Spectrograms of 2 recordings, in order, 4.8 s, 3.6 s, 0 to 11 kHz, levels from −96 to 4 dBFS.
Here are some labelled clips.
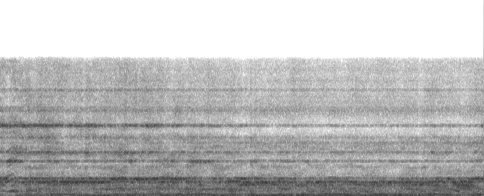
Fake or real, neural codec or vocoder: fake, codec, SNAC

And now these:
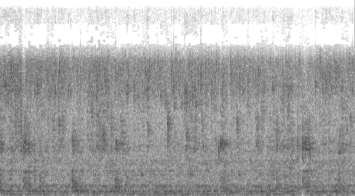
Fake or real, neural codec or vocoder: real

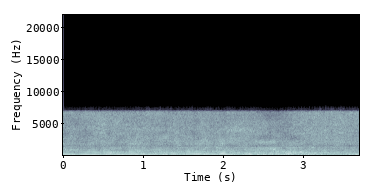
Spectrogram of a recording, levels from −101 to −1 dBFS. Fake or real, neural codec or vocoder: fake, codec, SNAC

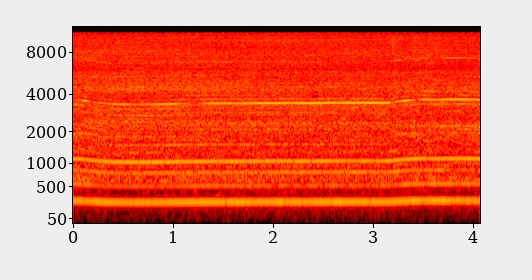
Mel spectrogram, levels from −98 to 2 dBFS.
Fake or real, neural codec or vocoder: real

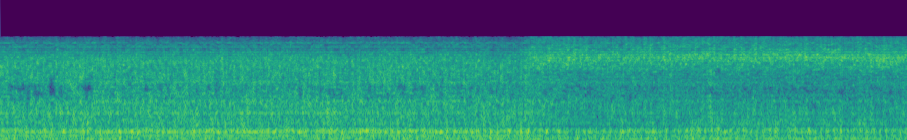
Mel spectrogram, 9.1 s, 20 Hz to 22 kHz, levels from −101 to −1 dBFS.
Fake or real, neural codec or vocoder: fake, vocoder, HiFi-GAN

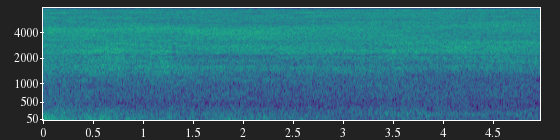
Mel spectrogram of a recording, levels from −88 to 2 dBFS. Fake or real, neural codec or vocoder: real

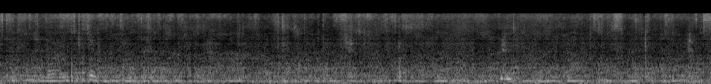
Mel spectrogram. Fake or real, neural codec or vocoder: fake, codec, SNAC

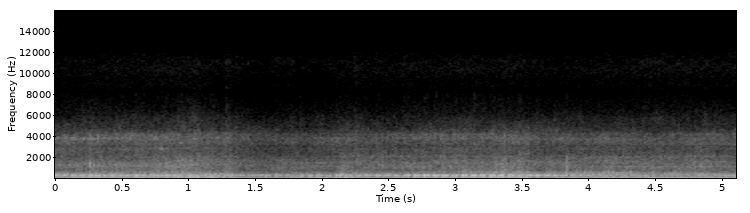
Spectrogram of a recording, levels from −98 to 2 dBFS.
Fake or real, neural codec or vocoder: fake, codec, SNAC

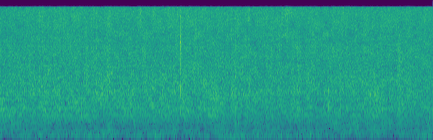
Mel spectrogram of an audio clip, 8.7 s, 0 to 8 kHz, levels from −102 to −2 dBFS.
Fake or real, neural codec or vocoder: fake, codec, SNAC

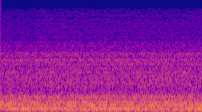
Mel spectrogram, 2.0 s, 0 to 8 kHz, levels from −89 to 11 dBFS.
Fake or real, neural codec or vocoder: real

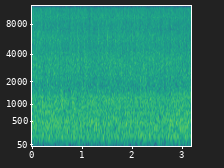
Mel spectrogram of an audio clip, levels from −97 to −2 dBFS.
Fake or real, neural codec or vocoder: real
